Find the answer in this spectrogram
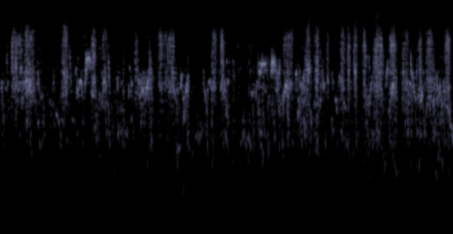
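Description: Faint, continuous chirping and twittering of small birds, many short high calls overlapping with no pauses.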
